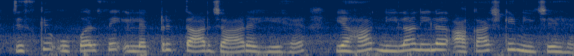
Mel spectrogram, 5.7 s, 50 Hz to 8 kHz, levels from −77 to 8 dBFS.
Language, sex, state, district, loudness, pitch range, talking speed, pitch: Hindi, female, Maharashtra, Pune, -25 LUFS, 225-280 Hz, 155 wpm, 245 Hz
